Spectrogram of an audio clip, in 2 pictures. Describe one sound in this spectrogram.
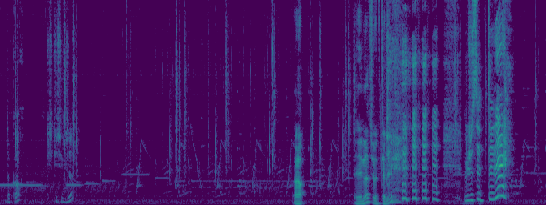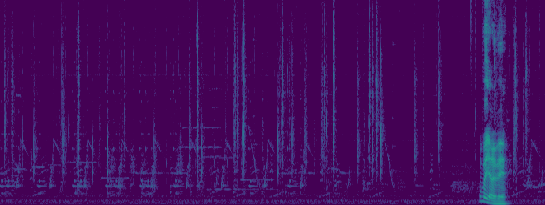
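Cartoonish game sound effects chime, pop and tick.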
